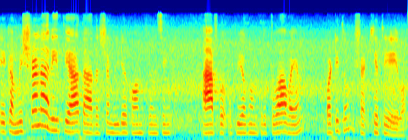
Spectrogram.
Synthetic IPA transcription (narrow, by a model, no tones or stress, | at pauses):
eːkɐmiʂɾɐɳaɾiːt̪jaːt̪aːd̪ɐɾʃɐmʋiːɖijoːkaːnfɐɾensiŋɡ | aːpʔupɐjoːɡɐmkɾut̪ʋaːʋɐjɐm | pɐʈit̪umʃɐkʰjɐt̪eːʋɐ̰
